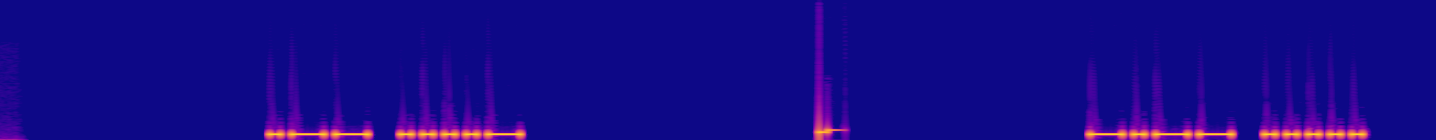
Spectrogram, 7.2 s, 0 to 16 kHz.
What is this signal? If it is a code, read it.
Morse code, heard as a keyed tone, about 21 wpm, 700 Hz. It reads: W 4 Y 5
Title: Single-Letter Single-Number 22wpm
